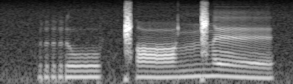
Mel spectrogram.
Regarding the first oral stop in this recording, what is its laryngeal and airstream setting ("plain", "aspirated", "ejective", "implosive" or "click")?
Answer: click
